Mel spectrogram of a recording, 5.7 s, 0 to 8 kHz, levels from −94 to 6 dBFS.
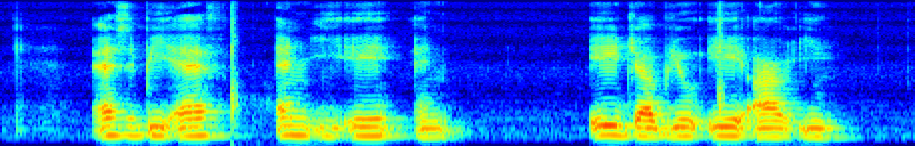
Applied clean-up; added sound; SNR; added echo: none; Clapping; 20 dB; reverberation time 0.3 s.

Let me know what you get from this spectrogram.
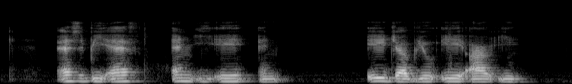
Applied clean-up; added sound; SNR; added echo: neural separator model SepFormer DNS4.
